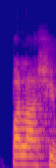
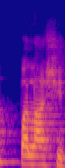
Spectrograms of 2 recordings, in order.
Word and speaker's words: पलासी: बीच स्थित एक शहर पलासी में होती है इस शहर का नाम पलासी था मगर अंग्रेज इसे ठीक से प्रोनाउंस नहीं कर पाते थे लिहाजा वो इसे प्लासी कहा करते लोग प्लासी के नाम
